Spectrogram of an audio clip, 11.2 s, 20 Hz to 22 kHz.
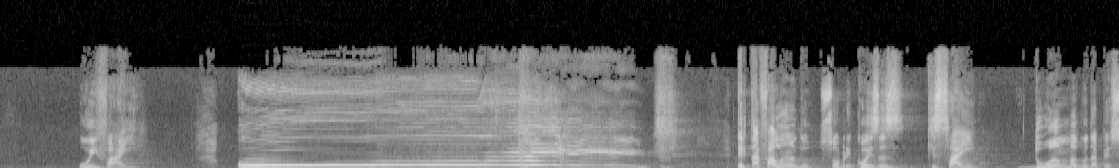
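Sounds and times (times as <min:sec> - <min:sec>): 
speech: 0:00.8 - 0:01.5, 0:07.4 - 0:11.1
voice imitating a deep anguished wail: 0:02.4 - 0:06.6.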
